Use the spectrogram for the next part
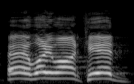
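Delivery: put-on a sentry yelling down at a boy; guard calling down. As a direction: shout down at the kid. Guard shouts down from wall.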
